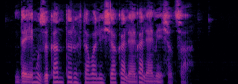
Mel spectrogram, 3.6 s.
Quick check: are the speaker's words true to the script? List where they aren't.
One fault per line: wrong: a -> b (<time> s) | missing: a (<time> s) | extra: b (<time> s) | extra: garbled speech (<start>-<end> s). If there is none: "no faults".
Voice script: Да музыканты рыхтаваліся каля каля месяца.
no faults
